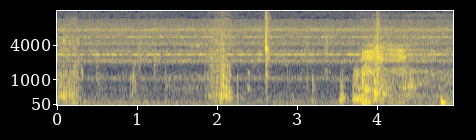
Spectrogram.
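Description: Close-up eating sounds: a slurp of broth from a steel spoon at the start, then a few sharp clicks and mouth sounds, with a longer wet burst about four seconds in.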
